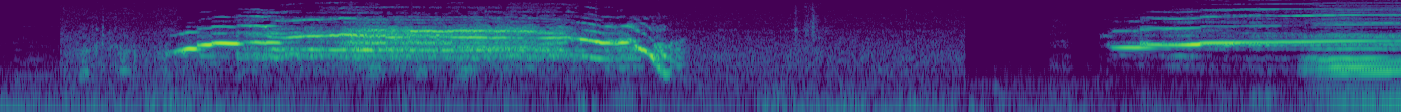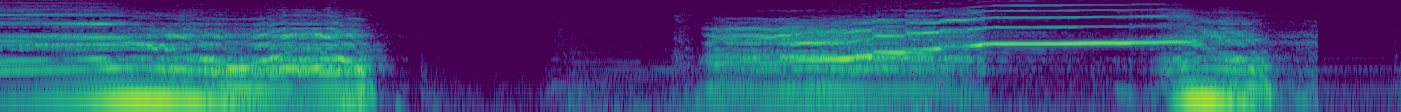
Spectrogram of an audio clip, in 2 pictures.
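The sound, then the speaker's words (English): Three long, shrill bugling calls from a wild elk, each rising into a high, wavering whistle with lower grunting undertones, separated by brief pauses and sounding loud. “Here's what a wild elk call sounds like, in case you've never heard one.”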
